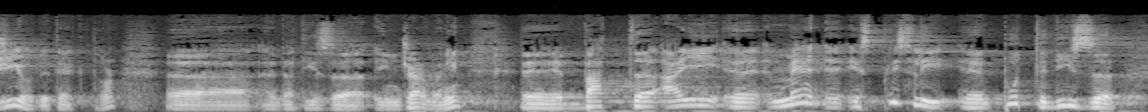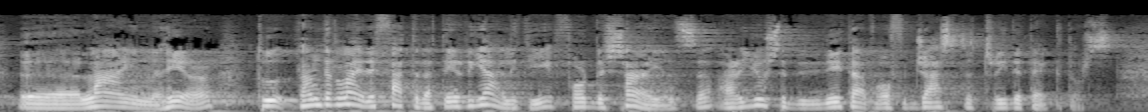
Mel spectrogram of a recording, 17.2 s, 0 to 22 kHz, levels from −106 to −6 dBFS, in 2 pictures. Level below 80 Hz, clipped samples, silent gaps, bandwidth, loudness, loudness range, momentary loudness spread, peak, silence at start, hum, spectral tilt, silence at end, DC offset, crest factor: -54 dBFS; under 0.1%; none; 13.5 kHz; -24 LUFS; 4 LU; 9 LU; -2 dBFS; 0 s; none; -4.5 dB/octave; 0 s; under 0.1%; 22 dB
